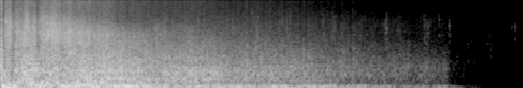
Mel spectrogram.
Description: Explosion Grenade; projectiles; Max Payne

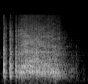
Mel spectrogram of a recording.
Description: board scrape, skater; Tony Hawk's Project 8; XBOX

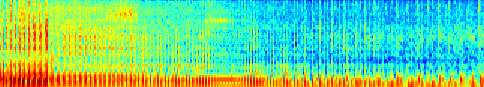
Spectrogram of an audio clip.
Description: rev, Engine

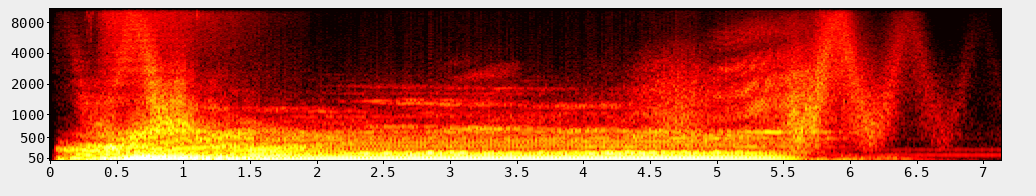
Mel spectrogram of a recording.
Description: force slo-mo

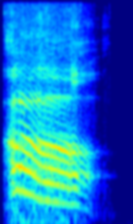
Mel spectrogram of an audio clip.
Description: mobster death; enemy; Max Payne

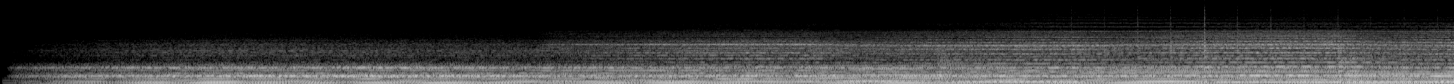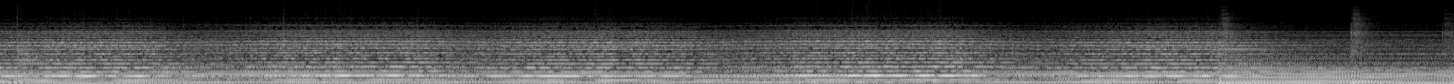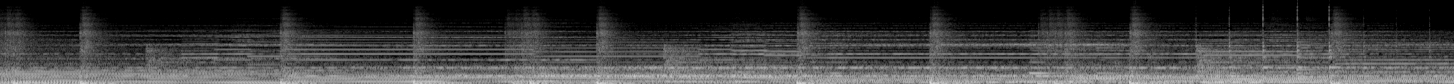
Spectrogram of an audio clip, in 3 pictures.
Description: slow, music; Soldier Of Fortune II Double Helix; XBOX; finca

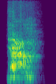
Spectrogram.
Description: pain; Star Wars Jedi Knight II Jedi Outcast; XBOX; weequay

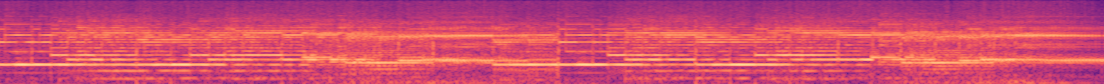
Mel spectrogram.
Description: ice cream van, Park

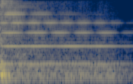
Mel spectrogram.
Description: Lift Bel; Grand Theft Auto Vice City; XBOX

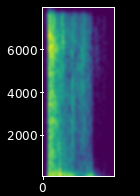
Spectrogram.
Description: small impact; Soldier Of Fortune II Double Helix; XBOX

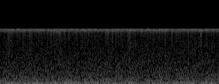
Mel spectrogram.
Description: Ambient Night; Cars; XBOX

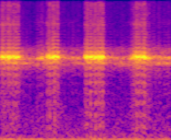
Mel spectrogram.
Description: Crickets Loop; Cars; XBOX; Ambient

